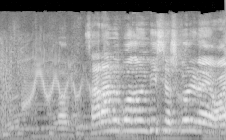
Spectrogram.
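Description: A comedic cartoon-style sound effect with a rapidly wobbling pitch, then, about a second in, a louder held pitched sound over background music.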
